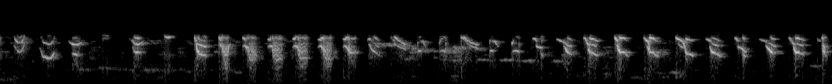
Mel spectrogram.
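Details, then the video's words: Black-naped oriole delivering a fast, chattering run of sharp notes, nearly four per second, with a few slurred whistles woven in midway. "burung kepodang"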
